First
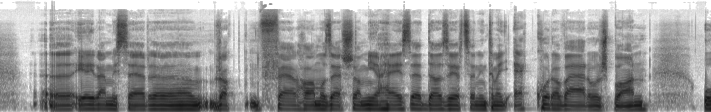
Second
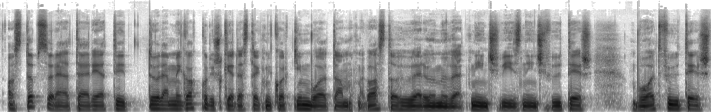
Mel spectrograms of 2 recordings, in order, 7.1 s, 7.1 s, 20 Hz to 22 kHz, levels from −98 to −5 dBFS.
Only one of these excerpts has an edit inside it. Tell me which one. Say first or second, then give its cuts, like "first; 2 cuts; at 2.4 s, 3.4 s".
second; 1 cut; at 3.5 s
